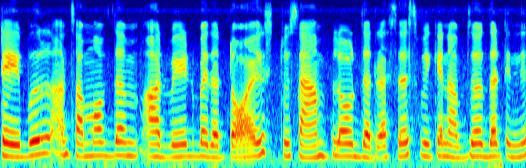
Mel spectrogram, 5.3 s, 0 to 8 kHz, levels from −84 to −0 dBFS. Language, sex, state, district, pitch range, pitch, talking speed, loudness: English, female, Chandigarh, Chandigarh, 210-230 Hz, 225 Hz, 250 wpm, -17 LUFS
